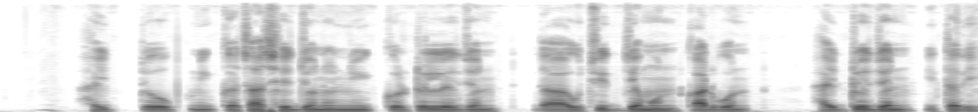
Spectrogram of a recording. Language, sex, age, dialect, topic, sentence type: Bengali, male, 18-24, Northern/Varendri, agriculture, statement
